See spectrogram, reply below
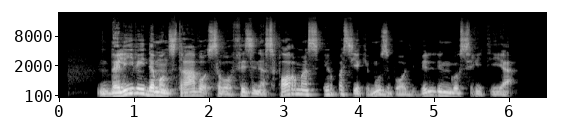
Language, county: Lithuanian, Vilnius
